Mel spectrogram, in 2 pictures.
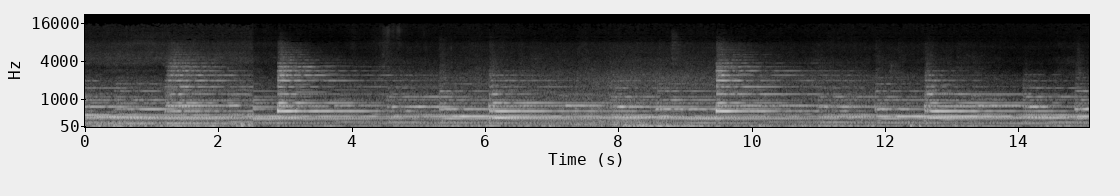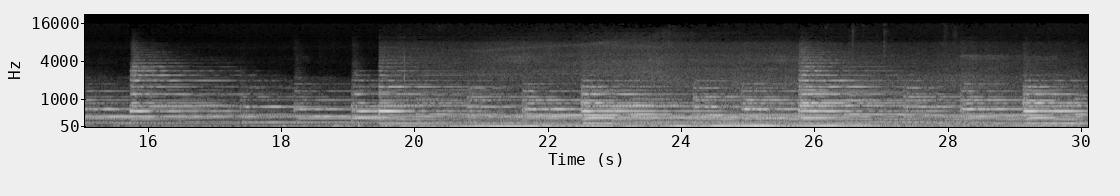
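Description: Church tower bells ringing, one stroke after another, their tones ringing on and overlapping, with some strokes clearly louder than the rest.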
